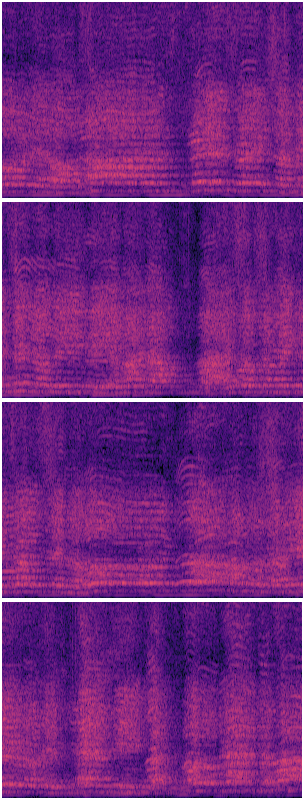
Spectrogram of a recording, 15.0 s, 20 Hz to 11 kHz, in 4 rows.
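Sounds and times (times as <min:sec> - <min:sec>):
children's choir singing: 0:00.0 - 0:15.0
sustained accompaniment notes: 0:00.0 - 0:15.0.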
